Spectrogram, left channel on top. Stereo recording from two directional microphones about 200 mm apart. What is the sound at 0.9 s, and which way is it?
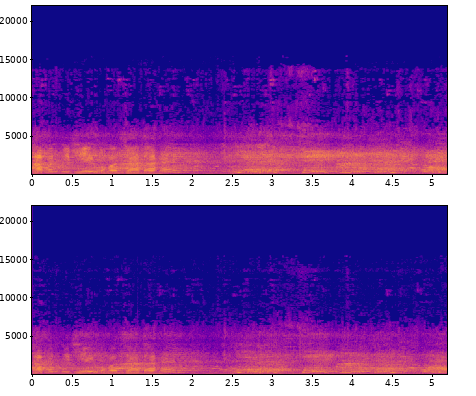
Speech, 15° right (ahead or behind).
